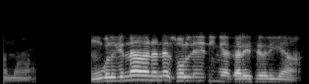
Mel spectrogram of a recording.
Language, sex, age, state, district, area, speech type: Tamil, male, 30-45, Tamil Nadu, Chengalpattu, rural, conversation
